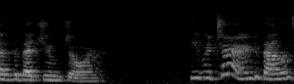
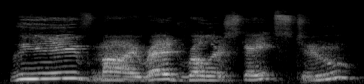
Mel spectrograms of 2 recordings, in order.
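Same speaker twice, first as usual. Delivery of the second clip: loud, slow dictation, held in suspense; pompous Bear; 9 dB louder, slower than usual. A narrator's reading. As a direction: dictate a will grandly. Bear dictates his will.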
